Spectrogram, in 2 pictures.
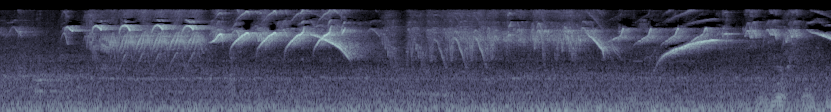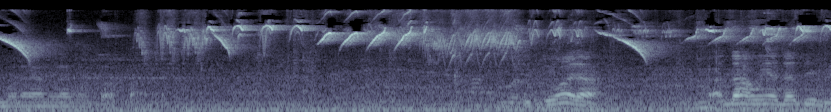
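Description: Bananaquit song: bursts of very high, thin, buzzy trills with wheezy down-slurred notes, repeated several times. A man's voice is faintly heard in the background.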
